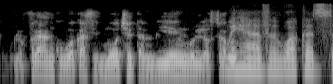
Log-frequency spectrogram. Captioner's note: speaking spanish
